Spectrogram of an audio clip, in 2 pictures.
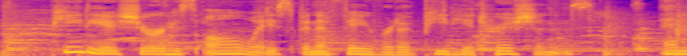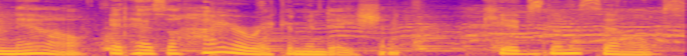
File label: smart confident knowledgeable fresh upbeat, voice; pediasure real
